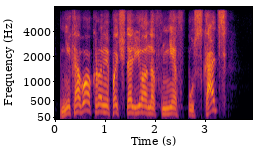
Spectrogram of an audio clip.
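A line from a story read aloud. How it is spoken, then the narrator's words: Bark. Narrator (Russian): Он рявкнул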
